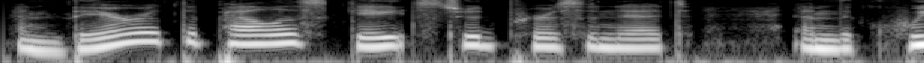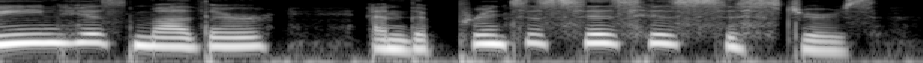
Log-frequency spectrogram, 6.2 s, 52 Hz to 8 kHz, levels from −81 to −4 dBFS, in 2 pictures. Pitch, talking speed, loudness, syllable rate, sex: 210 Hz, 175 wpm, -17 LUFS, 5.1 syllables/s, female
